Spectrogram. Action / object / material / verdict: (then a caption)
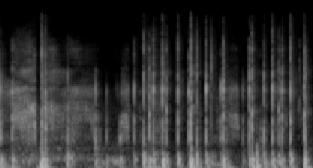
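tap / small wooden box lid tapped with long fingernails / wood / none. Long acrylic nails tap quickly on the dark wood lid of a small flat wooden box. It is a rapid, uneven run of short, dry taps, each a low hollow thud with a bright clicky edge that dies away almost at once. A soft hiss sits under the first second.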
